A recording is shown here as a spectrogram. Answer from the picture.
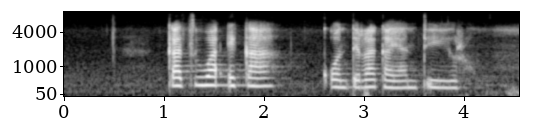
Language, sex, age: Tsonga, female, 20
